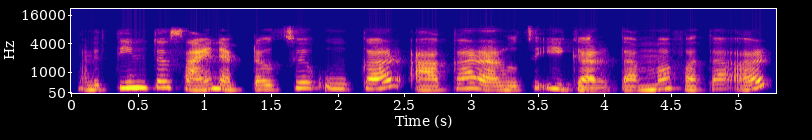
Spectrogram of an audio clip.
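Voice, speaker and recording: A woman teaching a recorded Arabic class, explaining patiently with many pauses and restarts, mixing in English terms. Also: medium pitch, expressive. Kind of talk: recorded online class lecture.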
